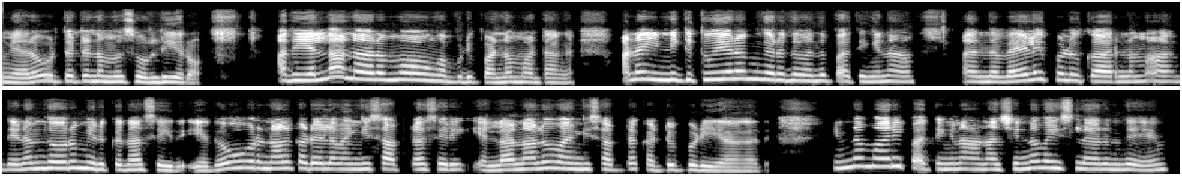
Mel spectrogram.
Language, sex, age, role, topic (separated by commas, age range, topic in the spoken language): Tamil, female, 30-34, guest, மனம் சோர்ந்த போது நீங்கள் ஆறுதலாக எந்த உணவை சமைப்பீர்கள்?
